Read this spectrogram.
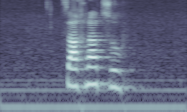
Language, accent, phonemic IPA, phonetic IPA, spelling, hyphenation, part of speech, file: Armenian, Eastern Armenian, /t͡sɑʁɾɑˈt͡su/, [t͡sɑʁɾɑt͡sú], ծաղրածու, ծաղ‧րա‧ծու, noun, Hy-ծաղրածու.ogg
- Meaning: 1. clown; mime, buffoon 2. mystery, riddle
